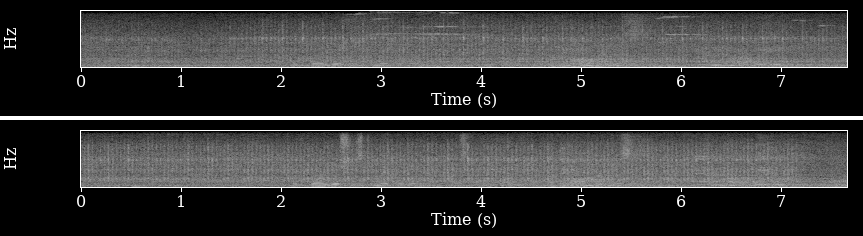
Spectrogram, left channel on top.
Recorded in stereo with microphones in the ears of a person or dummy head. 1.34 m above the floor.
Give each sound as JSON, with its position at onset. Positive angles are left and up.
{"t": 2.1, "sound": "a man speaking", "side_deg": -25, "distance_m": 0.7}
{"t": 4.7, "sound": "a man speaking", "side_deg": -40, "distance_m": 5.0}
